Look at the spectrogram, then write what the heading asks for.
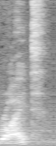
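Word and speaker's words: write: When the letters are together in a word, the W is silent as in right and wrong.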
